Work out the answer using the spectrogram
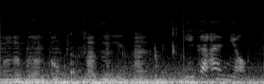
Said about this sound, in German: Das Auto fährt, ohne Fahrer, vollautonom im normalen Stadtverkehr. Auf dem Fahrersitz sitzt nur noch ein Aufpasser, der im Notfall eingreifen kann.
